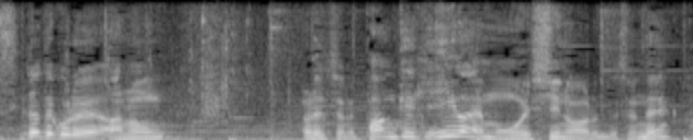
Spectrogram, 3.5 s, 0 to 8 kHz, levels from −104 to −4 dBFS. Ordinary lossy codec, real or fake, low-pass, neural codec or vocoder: none; real; none; none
